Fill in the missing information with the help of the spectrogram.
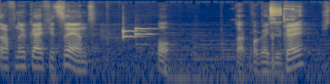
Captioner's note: notification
